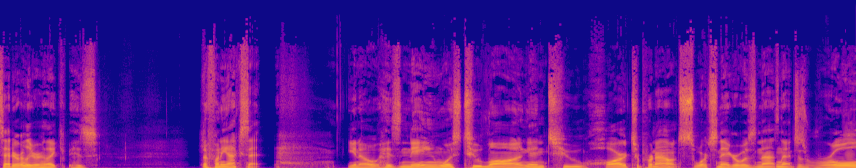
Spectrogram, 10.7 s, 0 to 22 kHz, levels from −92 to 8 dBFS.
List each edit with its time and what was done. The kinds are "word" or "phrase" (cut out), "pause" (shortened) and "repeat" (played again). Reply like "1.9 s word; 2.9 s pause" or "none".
2.5 s word; 9.7 s word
